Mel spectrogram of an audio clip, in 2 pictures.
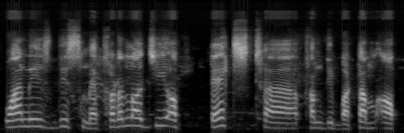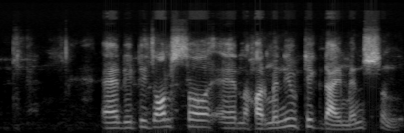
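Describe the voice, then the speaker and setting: A man offering formal remarks as an academic discussant on an online call, speaking in a halting, deliberate way. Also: a little high, no room sound, lo-fi sound. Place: joining a video call from a train.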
